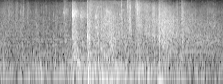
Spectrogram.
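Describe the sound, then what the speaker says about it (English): Cavalry pistol volley in Empire Total War, a ragged cluster of gunshots crackling over about a second, followed by scattered distant reports amid battlefield rumble. "Fire your pistols."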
